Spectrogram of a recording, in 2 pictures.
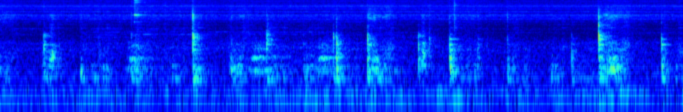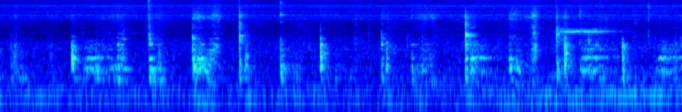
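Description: A spatula stirring thick masala paste in a non-stick kadai, knocking and scraping against the pan about twice a second in an uneven rhythm.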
